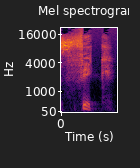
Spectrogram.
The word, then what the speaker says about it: fiqh: Fiqh. – How do you? – F-I-Q-H. – Q-H. – Yes. – Fiqh.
